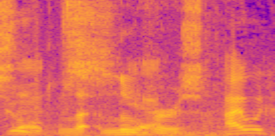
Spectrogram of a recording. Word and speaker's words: louvres: I don't know how to call them pronounce that. scoops. Louvers.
